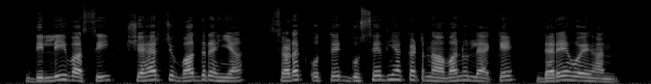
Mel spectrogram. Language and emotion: Punjabi, fearful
